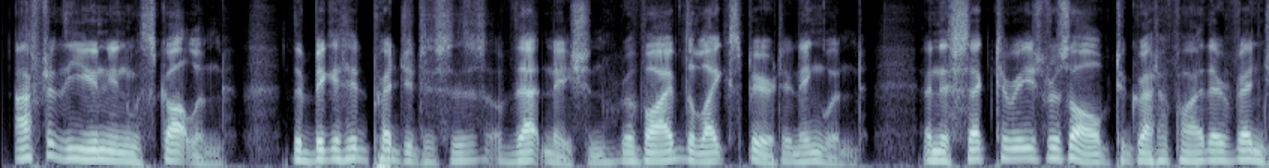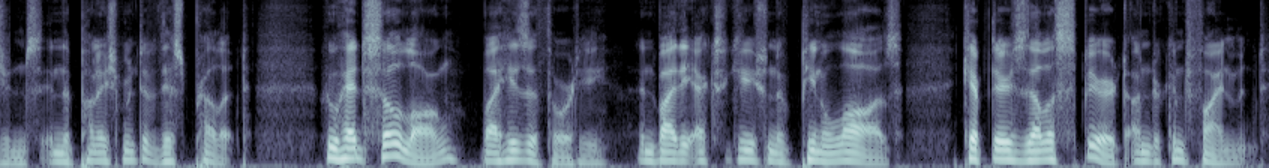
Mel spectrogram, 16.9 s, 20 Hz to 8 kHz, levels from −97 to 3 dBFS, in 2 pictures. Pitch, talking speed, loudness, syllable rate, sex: 105 Hz, 180 wpm, -20 LUFS, 6.1 syllables/s, male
